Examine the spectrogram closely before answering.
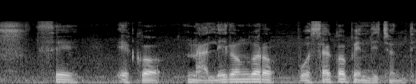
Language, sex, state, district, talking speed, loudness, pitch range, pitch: Odia, male, Odisha, Khordha, 85 wpm, -19 LUFS, 90-105 Hz, 95 Hz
